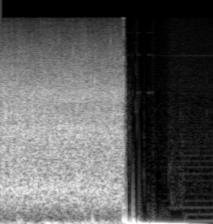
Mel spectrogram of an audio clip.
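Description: Congregation applauding, dense and even, cut off abruptly about a second and a half in as the recording ends.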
